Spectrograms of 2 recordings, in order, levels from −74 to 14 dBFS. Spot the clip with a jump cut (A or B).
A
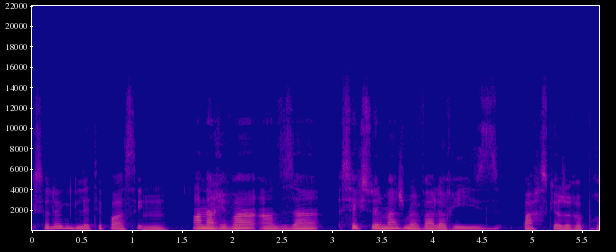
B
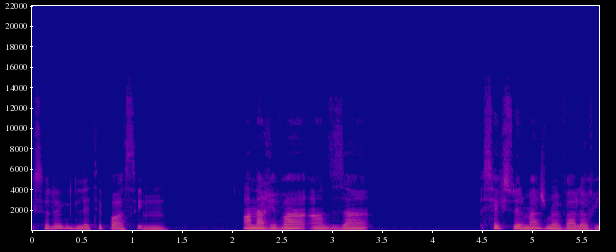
A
